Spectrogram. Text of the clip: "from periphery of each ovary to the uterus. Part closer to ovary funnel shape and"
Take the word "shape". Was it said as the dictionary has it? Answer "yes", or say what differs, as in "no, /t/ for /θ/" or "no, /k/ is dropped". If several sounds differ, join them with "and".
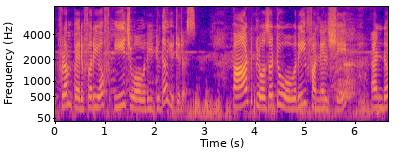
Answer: yes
